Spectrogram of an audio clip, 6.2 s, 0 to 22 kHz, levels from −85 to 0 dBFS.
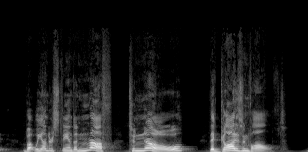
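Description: No technical faults can be heard in this recording.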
